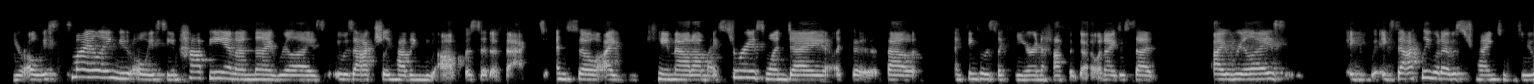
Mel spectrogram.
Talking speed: 210 wpm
